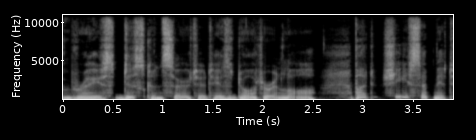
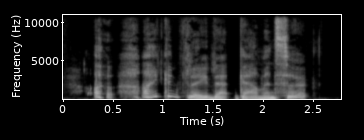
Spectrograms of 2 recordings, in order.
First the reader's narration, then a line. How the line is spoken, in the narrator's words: said laughing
